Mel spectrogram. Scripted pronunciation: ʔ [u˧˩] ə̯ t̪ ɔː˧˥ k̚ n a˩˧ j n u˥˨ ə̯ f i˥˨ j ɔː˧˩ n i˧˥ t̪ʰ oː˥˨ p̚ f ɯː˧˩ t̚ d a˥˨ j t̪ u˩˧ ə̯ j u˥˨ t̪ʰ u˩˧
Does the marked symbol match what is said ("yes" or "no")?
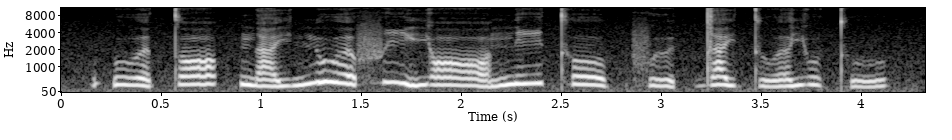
yes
